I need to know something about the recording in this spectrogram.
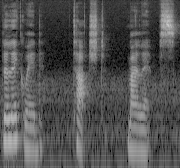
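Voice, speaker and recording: Slow, deliberate woman narrating fiction. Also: lowish voice, a little mellow, slight background noise. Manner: deliberate, dramatic. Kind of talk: scripted first-person fiction narration.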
